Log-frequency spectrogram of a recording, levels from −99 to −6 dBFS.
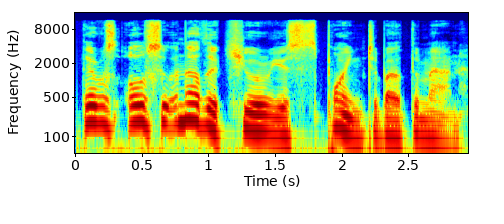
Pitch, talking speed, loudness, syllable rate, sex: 125 Hz, 185 wpm, -15 LUFS, 5.3 syllables/s, male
